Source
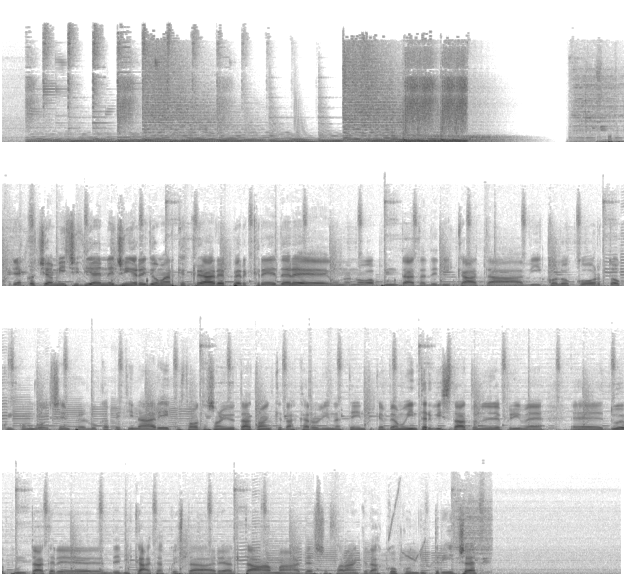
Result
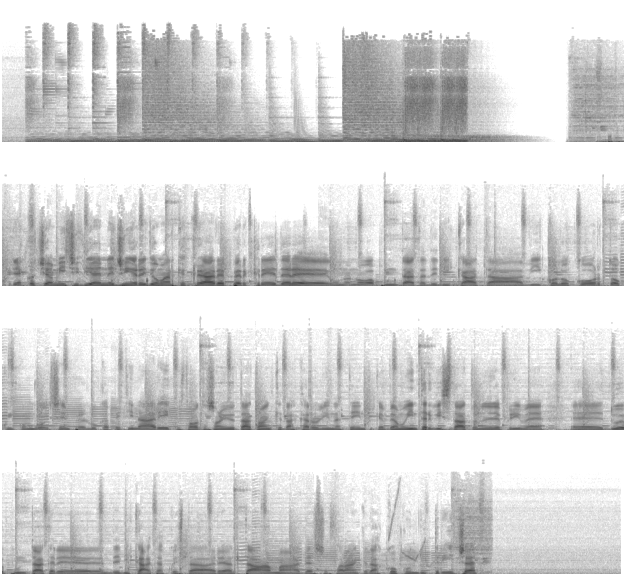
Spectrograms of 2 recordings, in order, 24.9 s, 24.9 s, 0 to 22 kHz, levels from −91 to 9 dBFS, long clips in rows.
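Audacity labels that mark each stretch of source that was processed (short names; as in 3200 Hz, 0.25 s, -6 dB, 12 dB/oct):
8.710000	9.390000	LPF 7200 Hz 24 dB/oct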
